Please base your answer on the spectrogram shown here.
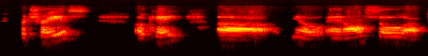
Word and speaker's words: Petraeus: Petraeus, okay, you know, and also Peter Thiel, which is Trump's chief advisor.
